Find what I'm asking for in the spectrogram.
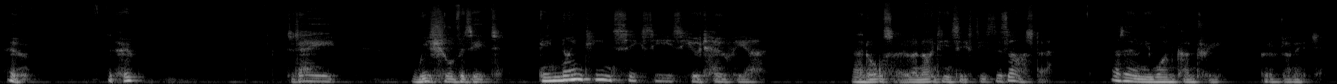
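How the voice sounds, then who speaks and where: Soft-spoken and somewhat breathy, a man with a gentle, dark, mellow tone talks at a fairly slow pace and medium pitch, with ordinary pitch variation and long, frequent pauses. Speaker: quiz host. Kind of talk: ASMR quiz narration. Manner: soft-spoken, gentle, conversational.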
